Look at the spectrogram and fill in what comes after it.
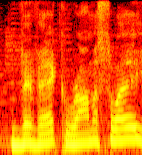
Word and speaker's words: Vivek Ramaswamy: Vivek Ramaswamy, your next president? – Ramaswamy.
